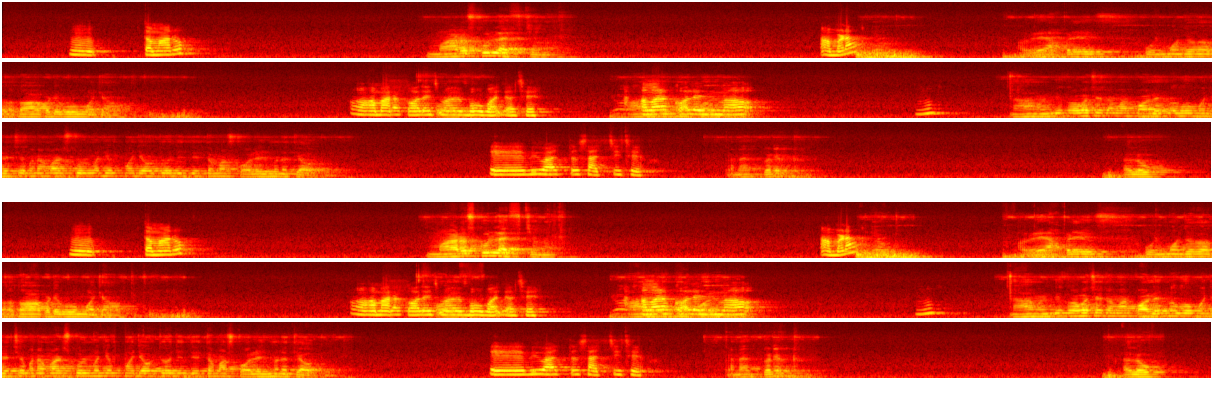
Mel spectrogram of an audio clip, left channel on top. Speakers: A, in the centre; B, on the right (about 35°).
A: હમ તમારો?
B: મારો સ્કૂલ લાઈફ છે ન.
A: હમણા?
B: એવું હવે આપડે <unintelligible> આપડે બહુ મજા આવતી હતી.
A: હ મારા. કોલેજમાં
B: કોલેજ
A: બહુ મજા છે
B: હા
A: અમારા
B: એ તમારા
A: કોલેજમાં.
B: કોલેજ
A: હમ.
B: હા મન ભી ખબર છે તમાર કોલેજમાં બહુ મજા છે પણ અમારી સ્કૂલમાં જે મજા આવતી હોય તે તમાર કોલેજમાં નથી આવતી.
A: એવી વાતતો સાચી છે.
B: Can I correct? Hello.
